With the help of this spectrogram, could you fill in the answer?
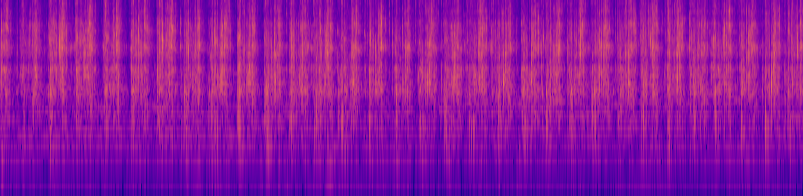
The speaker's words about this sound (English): All right, so we're gonna shake the shit out of it. We're gonna shake it until we get frost on the outside of the shaker.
